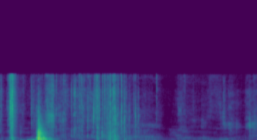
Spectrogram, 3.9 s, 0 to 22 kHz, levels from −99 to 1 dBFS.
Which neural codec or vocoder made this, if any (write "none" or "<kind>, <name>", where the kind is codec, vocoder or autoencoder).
none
